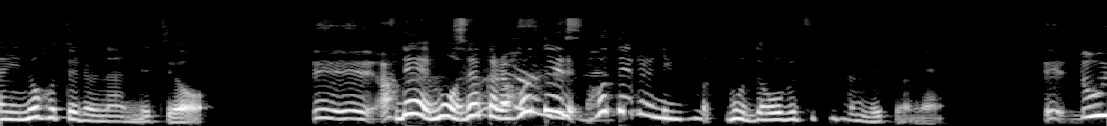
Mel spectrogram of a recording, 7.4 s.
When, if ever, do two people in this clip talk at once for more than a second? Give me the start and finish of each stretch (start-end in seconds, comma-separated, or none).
2.6-4.1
